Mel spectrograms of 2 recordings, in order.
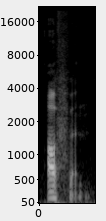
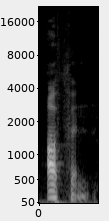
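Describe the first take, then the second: First: The t sound in the middle is dropped. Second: The same.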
